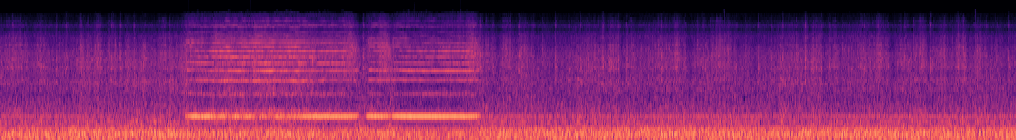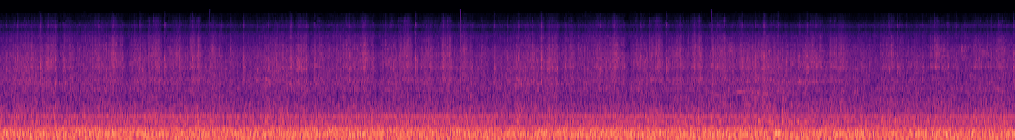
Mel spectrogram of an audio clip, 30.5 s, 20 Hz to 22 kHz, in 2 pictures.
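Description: HGMU-30R diesel-electric locomotive running at speed: a steady engine drone with wheel-on-rail noise. About three seconds in, a train's air horn sounds two blasts, the first longer, stopping about seven seconds in.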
